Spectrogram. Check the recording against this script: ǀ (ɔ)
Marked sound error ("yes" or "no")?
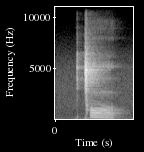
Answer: no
